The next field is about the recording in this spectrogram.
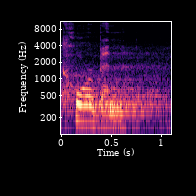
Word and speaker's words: Korban: These types of sacrifices are called Korban. You can look this up, K-O-R-B-A-N. In Mark 7, they spell it C-O-R-B-A-N.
